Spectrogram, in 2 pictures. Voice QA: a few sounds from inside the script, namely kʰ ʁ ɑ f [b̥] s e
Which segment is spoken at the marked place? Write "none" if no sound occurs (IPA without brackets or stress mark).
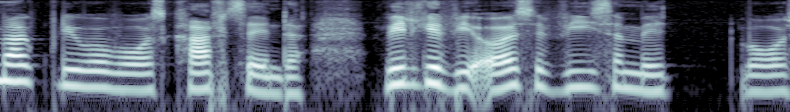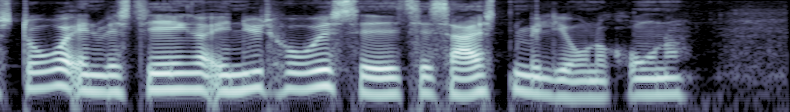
d̥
